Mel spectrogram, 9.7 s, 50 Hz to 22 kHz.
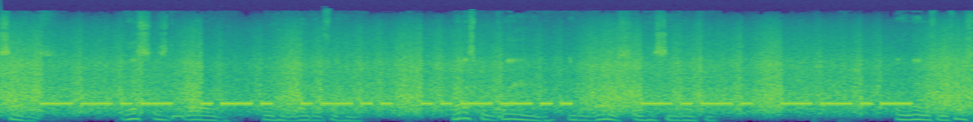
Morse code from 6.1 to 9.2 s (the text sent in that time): CQ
